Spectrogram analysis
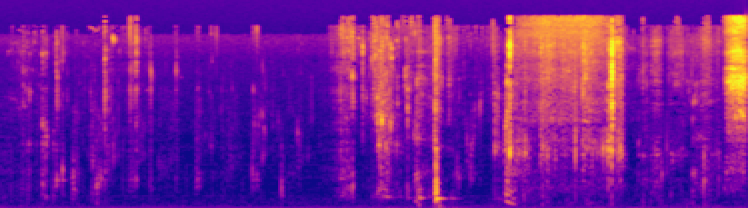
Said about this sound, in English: Let me get some water real quick.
